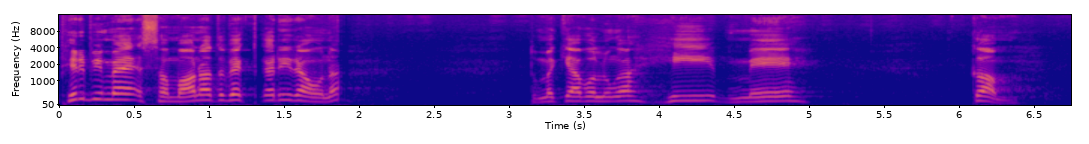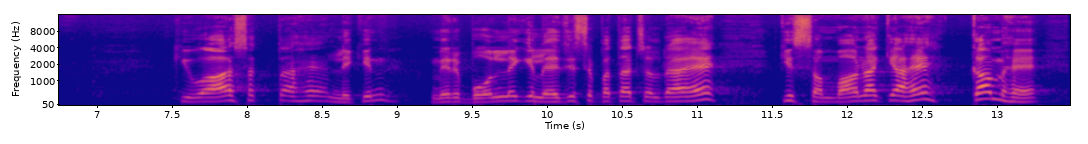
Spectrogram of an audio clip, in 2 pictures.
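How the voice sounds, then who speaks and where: A man's voice: high-pitched, moderate pace, clear, resonant tone. A man from India teaching an exam-prep English grammar lesson in Hindi, explaining and repeating questions back to his students.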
